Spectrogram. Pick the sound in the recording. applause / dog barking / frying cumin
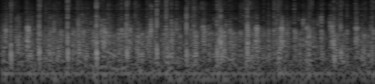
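applause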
